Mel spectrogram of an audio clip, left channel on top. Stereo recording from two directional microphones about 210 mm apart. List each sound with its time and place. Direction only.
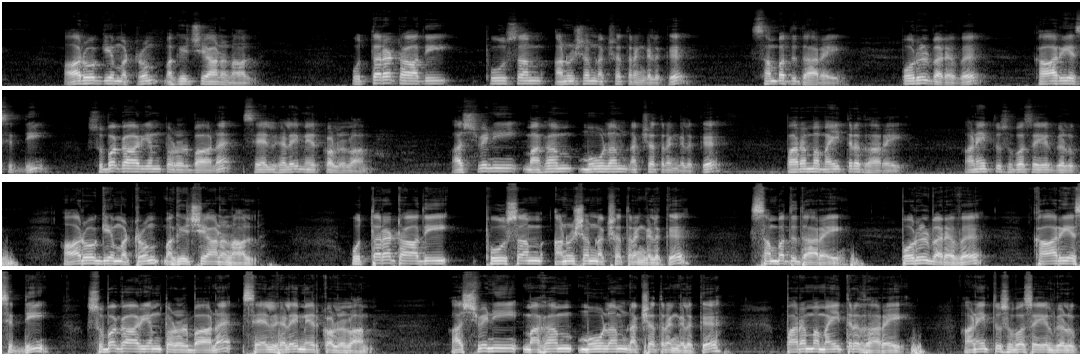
0.6 s speech: 55° right (ahead or behind)
3.5 s speech: 50° right (ahead or behind)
